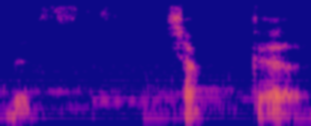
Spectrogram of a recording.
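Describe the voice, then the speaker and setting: A woman's voice: very slow, music in the background. A woman streaming a game with casual commentary, murmured reactions and chatty asides, on a slightly dull mic.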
